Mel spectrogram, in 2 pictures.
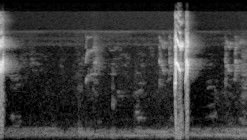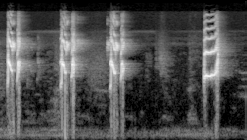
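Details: Lovebird lure sound meant to get quiet lovebirds singing: sharp, harsh double chirps in separated bursts about once a second, with a faint low hum underneath.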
